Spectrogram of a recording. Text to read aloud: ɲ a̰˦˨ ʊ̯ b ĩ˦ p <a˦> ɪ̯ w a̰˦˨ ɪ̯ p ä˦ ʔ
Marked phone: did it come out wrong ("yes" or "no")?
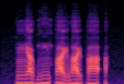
yes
